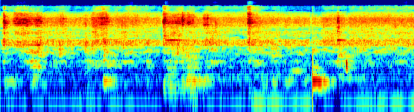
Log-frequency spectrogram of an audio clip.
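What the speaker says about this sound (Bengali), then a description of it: "জল দিয়ে ভালো করে মিশিয়ে নিলাম, নাহলে কাঁচা মশলার গন্ধ আসবে।" Spice paste being stirred with water in a frying pan while cooking a Bengali rohu fish and eggplant dish: steady wet scraping and sizzling with occasional sharp clinks of a utensil against the pan, fairly close, with no talk.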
